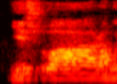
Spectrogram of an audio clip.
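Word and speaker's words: ישועה: 그런 어 말인 거예요.이 구원이라는 말은 예수아라고 이렇게 발음을 해요.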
